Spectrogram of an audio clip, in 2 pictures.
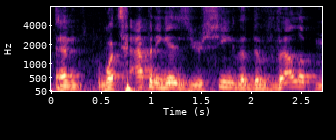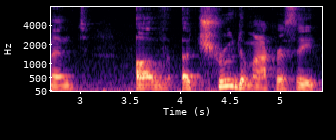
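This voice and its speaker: An older man with an American accent speaks on a panel in a conversational tone, repeating key points for emphasis. His pitch is average for a man. A faint background noise sits under the voice. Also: animated, measured pace, a little mellow. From United States. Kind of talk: panel discussion remarks.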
